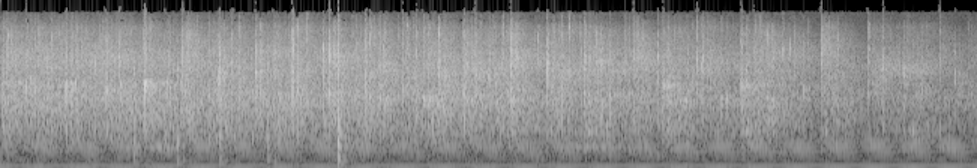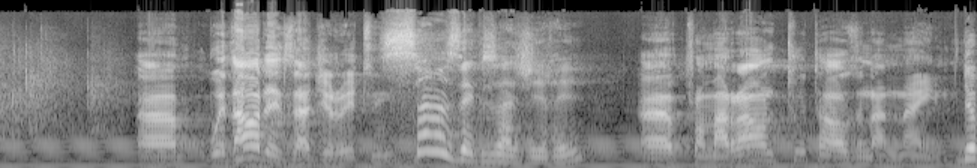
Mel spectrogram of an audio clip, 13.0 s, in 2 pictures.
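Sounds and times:
audience applauding at a bilingual church service in acclaim of the Lord: 0.0s - 7.4s
low hum: 0.0s - 13.0s
speech: 7.6s - 13.0s.

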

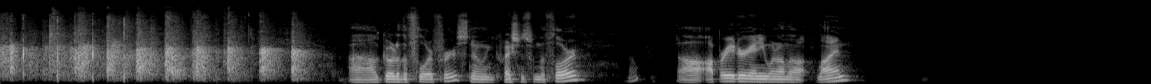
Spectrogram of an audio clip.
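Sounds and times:
audience round of applause: 0.0s - 3.3s
speech: 3.6s - 8.6s.

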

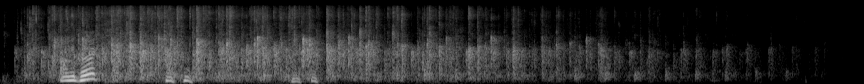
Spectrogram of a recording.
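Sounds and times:
audience applause: 0.0s - 8.5s
speech: 0.6s - 2.1s, 2.9s - 3.3s
laughter: 0.6s - 3.3s
voices calling out: 1.6s - 2.0s, 2.9s - 3.2s.

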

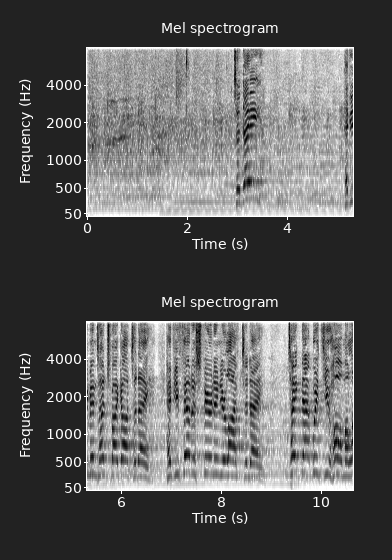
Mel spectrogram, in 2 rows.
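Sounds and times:
audience clapping hands in praise: 0.0s - 6.2s
speech: 3.0s - 3.6s, 5.2s - 10.6s.

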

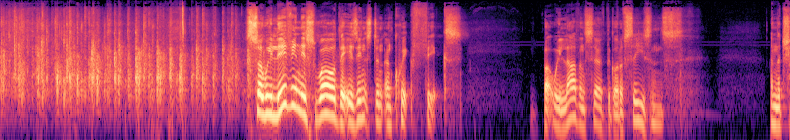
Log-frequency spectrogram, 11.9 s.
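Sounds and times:
audience applause: 0.0s - 3.9s
speech: 3.7s - 7.0s, 8.2s - 10.3s, 11.6s - 11.8s.

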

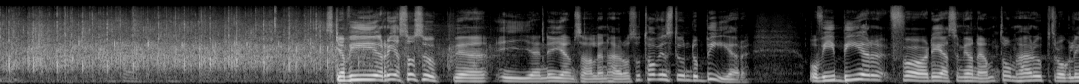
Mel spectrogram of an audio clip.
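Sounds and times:
audience applause in a hall: 0.0s - 5.4s
speech: 3.4s - 10.7s.

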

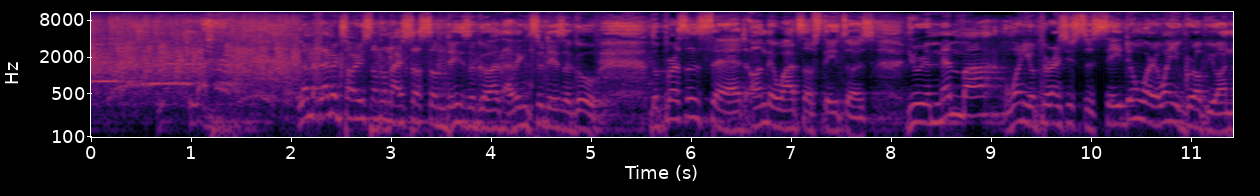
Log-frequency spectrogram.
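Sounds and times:
audience clapping: 0.0s - 5.0s
speech: 0.7s - 11.4s.

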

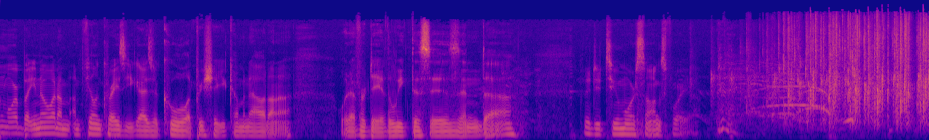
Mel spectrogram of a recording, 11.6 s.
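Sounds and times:
speech: 0.1s - 6.6s, 7.3s - 9.4s
audience clapping: 8.6s - 11.6s.

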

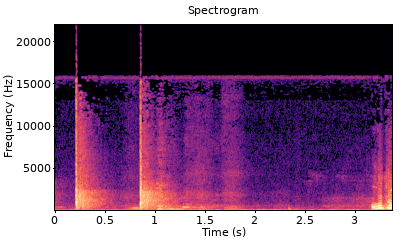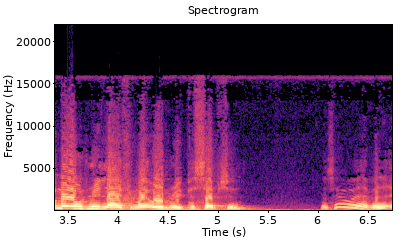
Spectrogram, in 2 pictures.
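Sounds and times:
hand clap: 0.0s - 1.2s
speech: 3.2s - 5.3s, 6.0s - 6.7s.

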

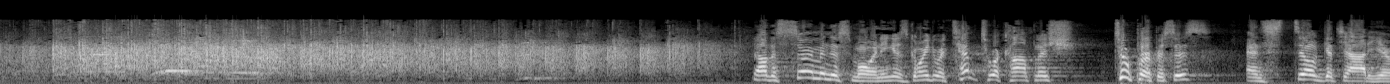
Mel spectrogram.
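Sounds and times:
audience applause: 0.0s - 7.4s
speech: 7.6s - 13.8s.

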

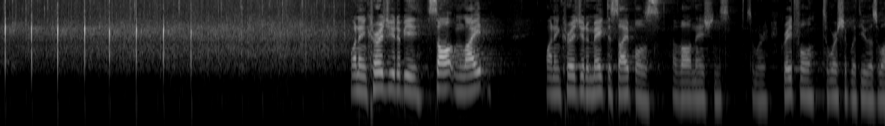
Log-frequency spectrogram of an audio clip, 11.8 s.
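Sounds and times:
audience applause: 0.0s - 5.4s
speech: 4.7s - 6.6s, 7.3s - 11.7s.

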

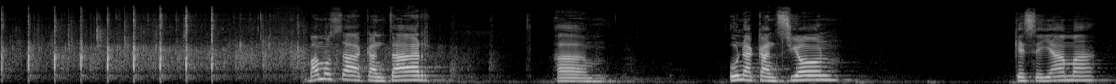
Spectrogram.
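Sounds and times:
applause: 0.0s - 4.4s
speech: 3.1s - 4.4s, 5.6s - 6.2s, 7.3s - 8.5s, 10.2s - 11.1s.

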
